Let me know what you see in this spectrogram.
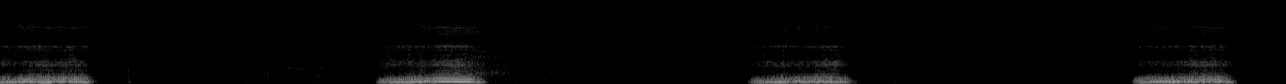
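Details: Loud, rhythmic rumbling snores on each breath in, about 16 per minute, with quiet pauses between; ordinary heavy snoring.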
